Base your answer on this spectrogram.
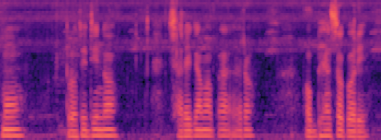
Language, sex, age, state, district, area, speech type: Odia, male, 18-30, Odisha, Jagatsinghpur, rural, spontaneous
